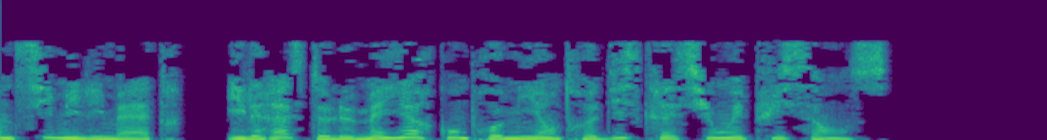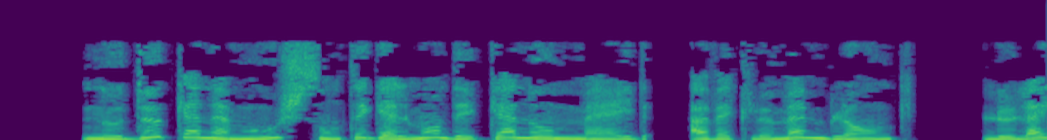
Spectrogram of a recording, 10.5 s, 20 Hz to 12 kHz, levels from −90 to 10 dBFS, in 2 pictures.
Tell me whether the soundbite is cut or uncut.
uncut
